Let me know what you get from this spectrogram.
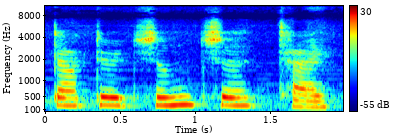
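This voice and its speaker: A woman's voice: on the high side, slow, dark tone, soft background music, rough recording. A woman announcing names in a formal ceremony roll call. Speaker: announcer reading graduates' names.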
